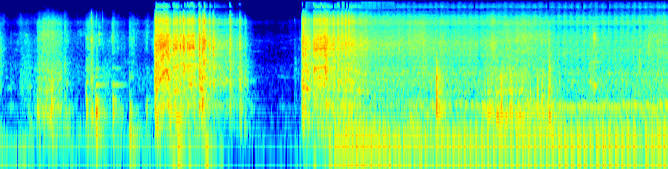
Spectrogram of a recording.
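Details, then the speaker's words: Bajaj Pulsar on a very cold day, carburetor just refitted, choke on, fuel on reserve, self-start. Several short cranks, then it catches and runs rough and popping. Hard starting. "तोय बहुत बार try करने के बाद एक बार मुश्किल से start हुई थी पुटु पटुक करके लेकिन उसी टाइम बंद हो गई"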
